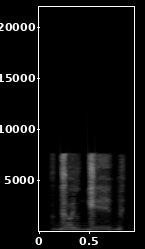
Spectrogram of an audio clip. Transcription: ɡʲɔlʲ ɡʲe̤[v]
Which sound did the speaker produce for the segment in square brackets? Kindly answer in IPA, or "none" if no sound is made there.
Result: b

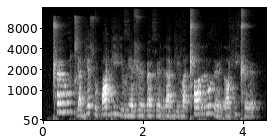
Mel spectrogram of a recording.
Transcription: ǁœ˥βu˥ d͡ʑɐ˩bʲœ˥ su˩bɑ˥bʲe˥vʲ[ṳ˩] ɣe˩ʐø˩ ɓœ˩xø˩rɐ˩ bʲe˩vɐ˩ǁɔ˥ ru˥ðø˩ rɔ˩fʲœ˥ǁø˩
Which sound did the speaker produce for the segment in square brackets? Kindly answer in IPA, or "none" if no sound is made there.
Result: u˩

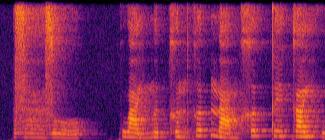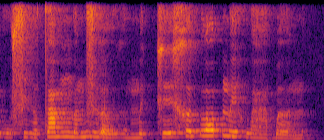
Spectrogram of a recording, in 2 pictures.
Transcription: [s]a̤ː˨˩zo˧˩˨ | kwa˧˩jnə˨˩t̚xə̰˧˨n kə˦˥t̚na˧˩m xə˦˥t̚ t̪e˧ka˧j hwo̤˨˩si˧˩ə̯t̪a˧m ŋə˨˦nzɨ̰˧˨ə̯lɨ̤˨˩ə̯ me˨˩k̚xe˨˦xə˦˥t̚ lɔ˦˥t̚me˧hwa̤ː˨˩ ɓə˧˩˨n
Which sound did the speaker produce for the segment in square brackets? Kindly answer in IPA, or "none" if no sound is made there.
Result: z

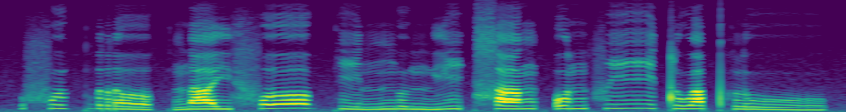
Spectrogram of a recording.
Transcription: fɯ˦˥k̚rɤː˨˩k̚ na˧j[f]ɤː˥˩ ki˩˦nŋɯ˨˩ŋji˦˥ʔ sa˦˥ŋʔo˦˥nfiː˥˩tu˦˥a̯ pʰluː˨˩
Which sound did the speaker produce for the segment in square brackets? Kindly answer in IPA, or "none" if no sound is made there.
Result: f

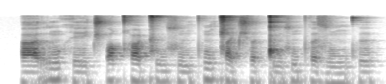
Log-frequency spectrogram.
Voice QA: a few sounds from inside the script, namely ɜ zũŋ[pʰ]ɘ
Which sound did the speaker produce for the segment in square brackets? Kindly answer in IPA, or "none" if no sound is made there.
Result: pʰ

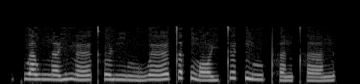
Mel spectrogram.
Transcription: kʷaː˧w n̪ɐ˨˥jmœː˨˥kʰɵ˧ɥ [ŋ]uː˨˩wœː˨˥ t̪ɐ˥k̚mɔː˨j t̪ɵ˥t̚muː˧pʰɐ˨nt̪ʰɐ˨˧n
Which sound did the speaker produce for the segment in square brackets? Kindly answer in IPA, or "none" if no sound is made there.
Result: ŋ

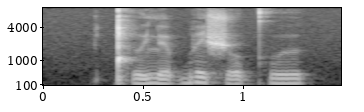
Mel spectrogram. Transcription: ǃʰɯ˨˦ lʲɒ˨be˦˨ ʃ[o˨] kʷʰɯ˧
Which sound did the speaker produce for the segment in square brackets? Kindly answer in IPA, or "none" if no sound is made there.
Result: o˨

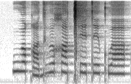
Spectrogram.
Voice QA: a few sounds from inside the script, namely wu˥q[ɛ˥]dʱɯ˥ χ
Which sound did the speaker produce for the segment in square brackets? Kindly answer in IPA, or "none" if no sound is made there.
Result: ɛ˩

